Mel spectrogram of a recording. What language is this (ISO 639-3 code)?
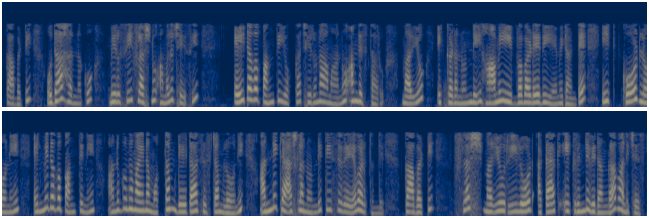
tel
